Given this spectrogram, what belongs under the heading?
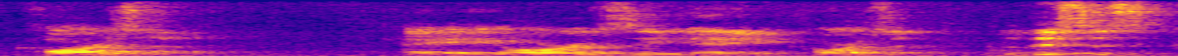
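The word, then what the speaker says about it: Karge: It's spelled like Cards, but it's pronounced Karza, K-A-R-Z-A, Karza.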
